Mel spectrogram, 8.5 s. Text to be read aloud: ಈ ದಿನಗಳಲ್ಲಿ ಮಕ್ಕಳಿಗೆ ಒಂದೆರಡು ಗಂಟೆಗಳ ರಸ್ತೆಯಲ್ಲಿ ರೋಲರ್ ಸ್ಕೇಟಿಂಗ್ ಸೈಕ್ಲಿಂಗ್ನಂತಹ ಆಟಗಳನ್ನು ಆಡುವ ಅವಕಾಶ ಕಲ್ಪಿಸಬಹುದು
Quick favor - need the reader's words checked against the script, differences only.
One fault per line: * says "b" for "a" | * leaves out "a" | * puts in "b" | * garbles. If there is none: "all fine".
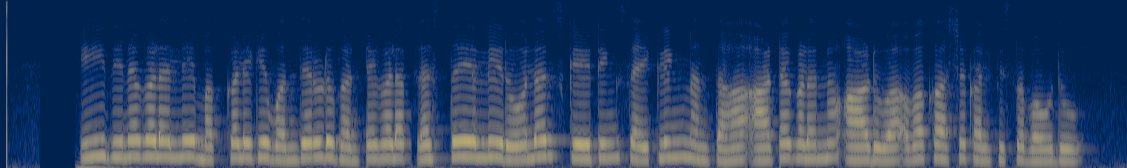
all fine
